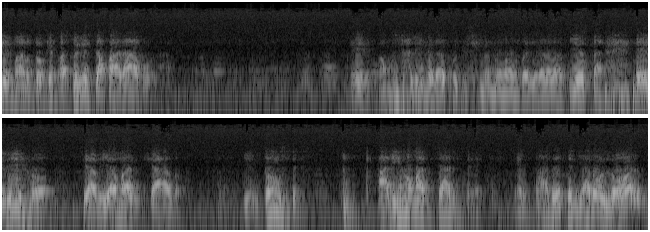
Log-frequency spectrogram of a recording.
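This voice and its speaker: A man preaching a sermon, telling the story with drama and jumping high on his exclamations. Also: big pitch swings, moderate pace, long pauses. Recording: tinny lo-fi 1970s recording with faint noise.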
